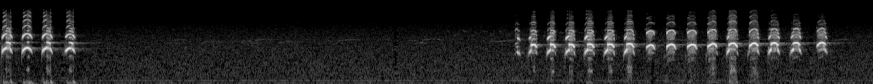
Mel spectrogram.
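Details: Osprey calling at Hog Island nest, 11 May 2021, as intruding ospreys approach: four quick whistled chirps, a long quiet gap of four seconds, then a steady string of about fourteen sharp piping notes.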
